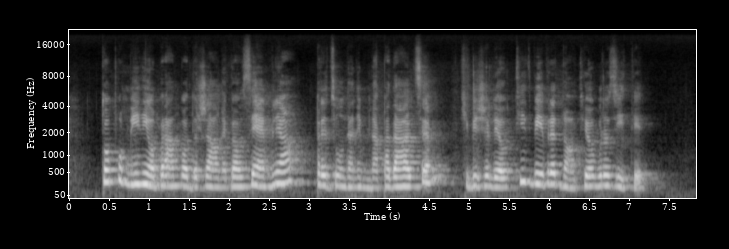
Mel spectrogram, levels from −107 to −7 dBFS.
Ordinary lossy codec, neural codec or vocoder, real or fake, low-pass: none; vocoder, 44.1 kHz, 128 mel bands, Pupu-Vocoder; fake; 19.8 kHz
